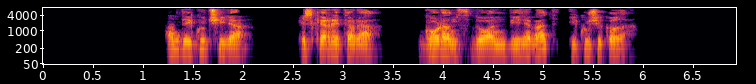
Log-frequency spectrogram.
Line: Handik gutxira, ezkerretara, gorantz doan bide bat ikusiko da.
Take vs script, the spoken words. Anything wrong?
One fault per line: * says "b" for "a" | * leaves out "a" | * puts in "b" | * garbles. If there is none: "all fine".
all fine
